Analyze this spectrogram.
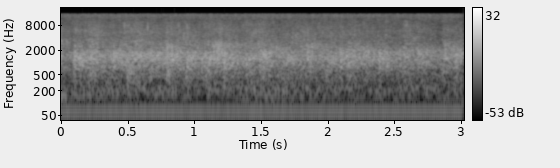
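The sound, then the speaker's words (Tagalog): Applause from a church audience praising God, a steady, dense wash of clapping that holds evenly for about three seconds with no voices above it. “Pwede bang palakpakan natin ang Diyos sa buhay?”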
